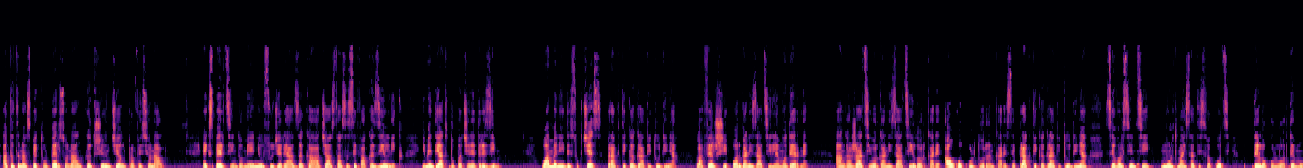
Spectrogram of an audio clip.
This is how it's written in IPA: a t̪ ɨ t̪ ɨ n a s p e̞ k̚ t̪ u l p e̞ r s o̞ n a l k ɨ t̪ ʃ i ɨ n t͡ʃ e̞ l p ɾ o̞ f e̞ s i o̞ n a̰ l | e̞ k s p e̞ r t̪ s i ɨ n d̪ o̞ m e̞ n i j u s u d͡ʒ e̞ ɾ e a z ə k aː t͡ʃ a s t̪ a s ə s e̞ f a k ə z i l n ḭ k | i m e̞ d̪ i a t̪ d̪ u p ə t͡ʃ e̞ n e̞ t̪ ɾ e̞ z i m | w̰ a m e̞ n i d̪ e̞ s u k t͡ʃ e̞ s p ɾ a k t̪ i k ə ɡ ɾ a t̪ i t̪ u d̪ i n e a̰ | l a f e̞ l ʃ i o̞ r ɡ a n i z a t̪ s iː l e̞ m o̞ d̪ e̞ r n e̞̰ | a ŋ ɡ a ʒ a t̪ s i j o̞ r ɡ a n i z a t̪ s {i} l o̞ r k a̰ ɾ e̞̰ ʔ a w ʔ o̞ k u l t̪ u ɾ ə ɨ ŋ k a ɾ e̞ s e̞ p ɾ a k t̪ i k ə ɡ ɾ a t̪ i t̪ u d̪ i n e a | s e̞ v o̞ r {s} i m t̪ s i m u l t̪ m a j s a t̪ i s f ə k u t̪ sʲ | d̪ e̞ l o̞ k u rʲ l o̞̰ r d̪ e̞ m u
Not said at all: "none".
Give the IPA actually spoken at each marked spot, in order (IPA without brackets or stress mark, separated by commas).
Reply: iː, s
